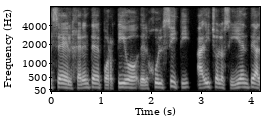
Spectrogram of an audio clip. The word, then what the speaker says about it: Hull City: Hull City, así se pronuncia en inglés, Hull City, no FC, de la Championship de la liga inglesa.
